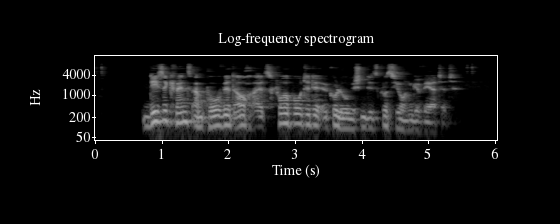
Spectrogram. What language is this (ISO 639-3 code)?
deu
